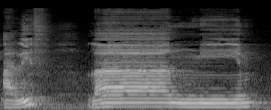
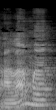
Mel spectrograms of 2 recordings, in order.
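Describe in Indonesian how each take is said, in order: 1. Setiap nama huruf diucapkan terpisah dan lengkap. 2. Hurufnya disambung menjadi satu kata pendek. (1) "tapi alif lam mim" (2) "Jangan dibaca alama"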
